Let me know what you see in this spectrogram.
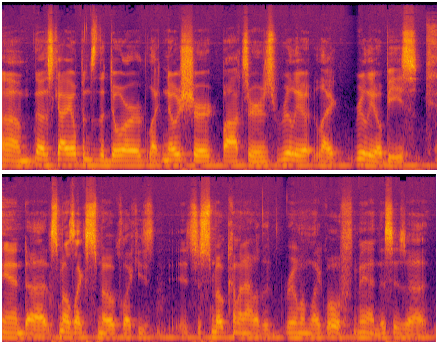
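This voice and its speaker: A man talks at a moderate pace and medium pitch in a monotone, flat intonation. Audible room echo and noticeable background noise surround his voice. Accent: American. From US West Coast, San Diego. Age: 20s. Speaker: commercial real estate agent. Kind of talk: podcast interview. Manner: casual, hesitant with many fillers.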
